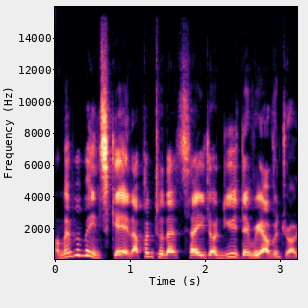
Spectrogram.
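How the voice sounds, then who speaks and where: A man speaks in a strong Australian accent with a dark, mellow tone. His pace is fairly quick and his intonation lively. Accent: broad Australian. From Australia, Sydney western suburbs. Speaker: recovered addict sharing his story. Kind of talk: personal storytelling monologue. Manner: fast; casual, many fillers.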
